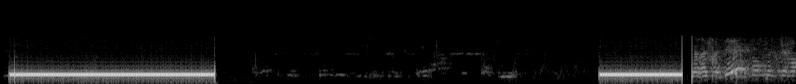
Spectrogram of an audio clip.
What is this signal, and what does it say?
Ringback tone (North America), 440 + 480 Hz, with speech.
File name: out- - - - - .36190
